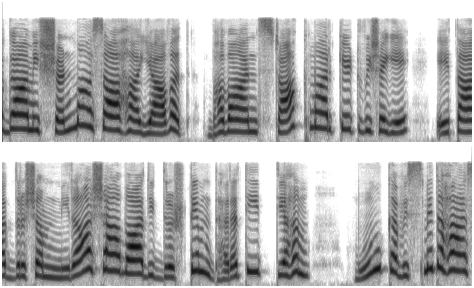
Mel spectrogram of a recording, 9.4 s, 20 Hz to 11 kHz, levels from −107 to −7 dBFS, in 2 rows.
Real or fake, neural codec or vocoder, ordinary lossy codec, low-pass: fake; codec, 16 kHz, 4.8 kbps, FACodec; none; 7.2 kHz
